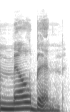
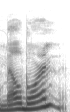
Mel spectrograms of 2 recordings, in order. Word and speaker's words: Melbourne: And she goes, "We went to Melbourne." And I go, "Melbourne." She goes, "No, it's pronounced Melbour."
